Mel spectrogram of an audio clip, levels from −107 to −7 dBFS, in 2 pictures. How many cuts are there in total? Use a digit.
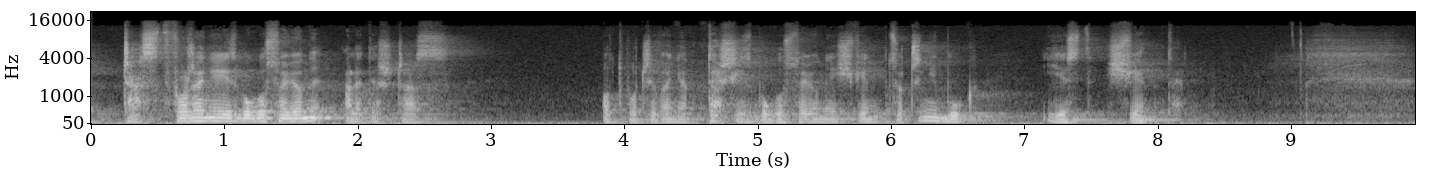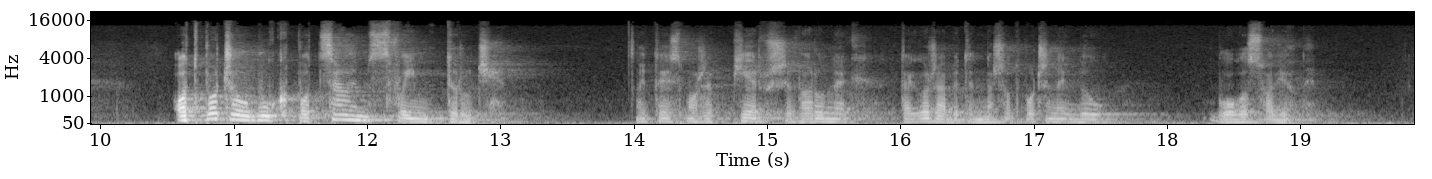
1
